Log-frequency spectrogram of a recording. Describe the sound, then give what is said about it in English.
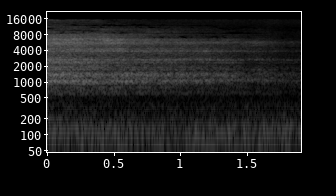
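A deep breath is drawn in through the nose and let out fully through the mouth, a long, steady, breathy hiss that eases slightly toward the end. “So let's take a deep inhale in through our nose. Full exhale out of your mouth.”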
